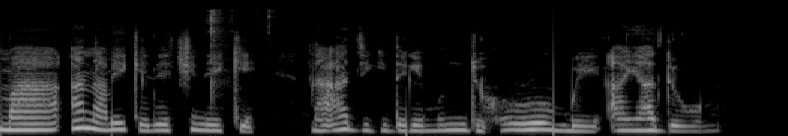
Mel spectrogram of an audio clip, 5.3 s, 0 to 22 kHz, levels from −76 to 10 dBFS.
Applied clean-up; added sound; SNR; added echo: none; Crack; 18 dB; none.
